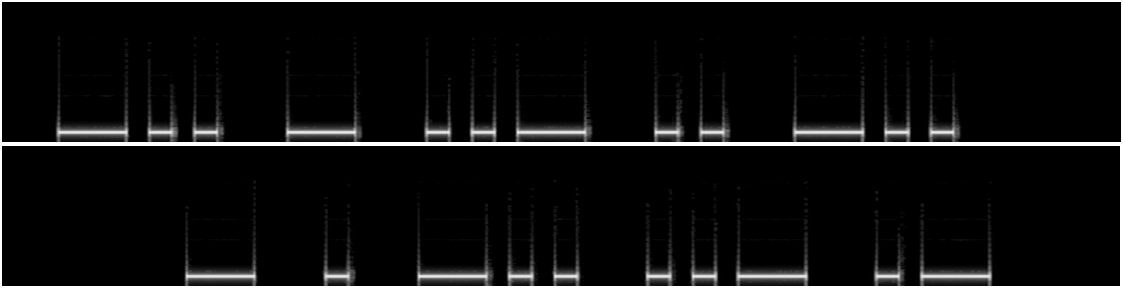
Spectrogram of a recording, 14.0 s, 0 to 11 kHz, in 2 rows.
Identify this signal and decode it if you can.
Morse code, heard as a keyed tone, about 8 wpm, 800 Hz. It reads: DTUID TEDUA
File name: LEZIONI / 2 UHDN / 2 UHD 8wpm 2258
